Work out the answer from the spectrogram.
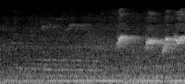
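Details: Short bulbul song fragment: a few quick, clear warbled notes arriving in the second half over a steady low hum.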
